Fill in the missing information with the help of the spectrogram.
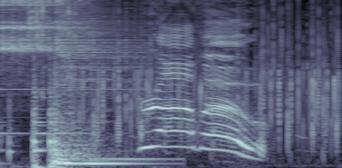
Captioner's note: applauding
